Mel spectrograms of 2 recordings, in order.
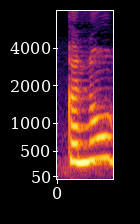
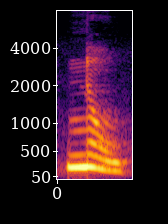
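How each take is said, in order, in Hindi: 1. k की ध्वनि n से पहले बोली जाती है। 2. शब्द सीधे n की ध्वनि से शुरू होता है। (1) "बहुत लोग इसे कनो भी पढ़ते हैं जो कि बिल्कुल गलत होता है" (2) "इसका करेक्ट प्रोनाउंसिएशन होता है नो"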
